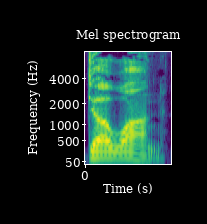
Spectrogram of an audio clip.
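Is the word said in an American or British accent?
British. The word is said in a British accent. "my British English pronunciation"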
